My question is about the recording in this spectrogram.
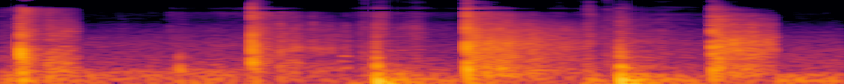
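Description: A series of about six sharp knocks and thuds over four seconds, some with a deep low thump and some trailing a short rustling smear.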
